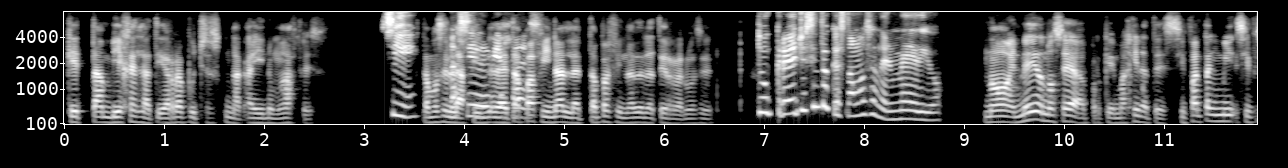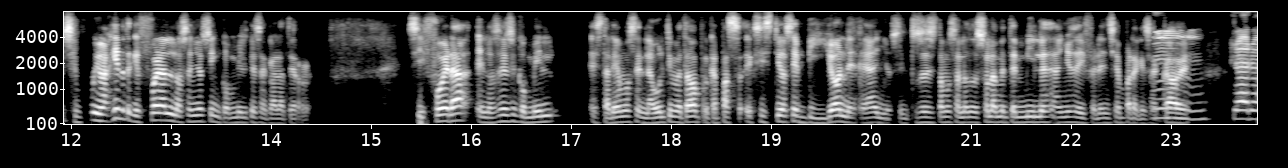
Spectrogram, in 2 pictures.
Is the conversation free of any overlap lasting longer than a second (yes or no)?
no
